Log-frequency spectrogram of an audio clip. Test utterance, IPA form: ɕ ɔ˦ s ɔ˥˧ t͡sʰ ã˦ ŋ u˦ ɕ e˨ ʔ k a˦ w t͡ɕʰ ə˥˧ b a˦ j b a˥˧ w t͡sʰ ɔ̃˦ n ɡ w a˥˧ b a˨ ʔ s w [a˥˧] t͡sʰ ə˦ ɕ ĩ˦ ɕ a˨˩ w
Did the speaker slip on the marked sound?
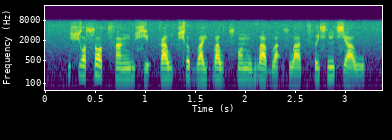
yes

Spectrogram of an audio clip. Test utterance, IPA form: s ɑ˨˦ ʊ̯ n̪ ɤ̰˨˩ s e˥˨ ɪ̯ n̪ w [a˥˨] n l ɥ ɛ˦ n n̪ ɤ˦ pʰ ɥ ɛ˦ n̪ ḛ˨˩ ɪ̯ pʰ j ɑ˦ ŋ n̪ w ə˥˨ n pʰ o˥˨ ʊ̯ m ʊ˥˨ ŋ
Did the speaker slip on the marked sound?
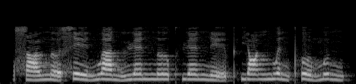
no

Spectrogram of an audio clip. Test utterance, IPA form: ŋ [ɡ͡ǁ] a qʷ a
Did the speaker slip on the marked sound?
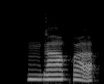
yes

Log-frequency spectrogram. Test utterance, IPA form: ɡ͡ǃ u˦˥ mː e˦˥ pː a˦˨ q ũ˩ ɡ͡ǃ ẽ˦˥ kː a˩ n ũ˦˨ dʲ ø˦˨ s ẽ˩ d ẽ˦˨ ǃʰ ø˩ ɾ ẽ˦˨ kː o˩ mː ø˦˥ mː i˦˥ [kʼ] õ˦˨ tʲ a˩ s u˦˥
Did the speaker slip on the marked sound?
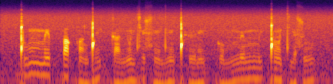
yes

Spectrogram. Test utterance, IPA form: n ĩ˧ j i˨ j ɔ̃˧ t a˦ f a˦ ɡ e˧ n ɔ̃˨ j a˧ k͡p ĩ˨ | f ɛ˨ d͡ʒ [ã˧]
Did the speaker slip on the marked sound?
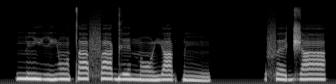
yes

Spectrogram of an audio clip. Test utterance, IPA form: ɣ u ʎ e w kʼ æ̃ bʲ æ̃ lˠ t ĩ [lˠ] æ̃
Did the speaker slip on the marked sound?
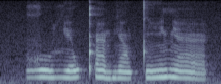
yes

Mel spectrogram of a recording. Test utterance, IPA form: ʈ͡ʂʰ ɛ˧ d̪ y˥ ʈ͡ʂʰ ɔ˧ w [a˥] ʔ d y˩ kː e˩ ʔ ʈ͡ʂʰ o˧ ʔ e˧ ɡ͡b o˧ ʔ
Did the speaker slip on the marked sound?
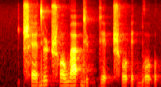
no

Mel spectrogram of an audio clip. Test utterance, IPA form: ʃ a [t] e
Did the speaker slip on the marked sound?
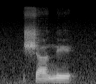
yes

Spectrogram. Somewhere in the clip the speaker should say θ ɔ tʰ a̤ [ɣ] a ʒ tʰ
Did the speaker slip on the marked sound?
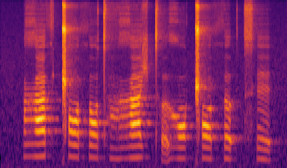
no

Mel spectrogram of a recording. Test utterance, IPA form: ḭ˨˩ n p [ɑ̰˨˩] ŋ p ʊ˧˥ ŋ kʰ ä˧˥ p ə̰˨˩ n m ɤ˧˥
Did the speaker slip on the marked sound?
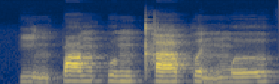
yes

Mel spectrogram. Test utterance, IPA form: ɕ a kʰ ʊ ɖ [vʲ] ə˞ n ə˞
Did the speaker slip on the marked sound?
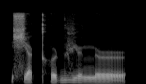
no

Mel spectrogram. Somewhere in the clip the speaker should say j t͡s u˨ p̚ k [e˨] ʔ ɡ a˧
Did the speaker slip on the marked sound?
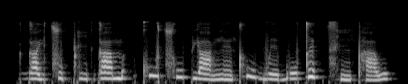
yes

